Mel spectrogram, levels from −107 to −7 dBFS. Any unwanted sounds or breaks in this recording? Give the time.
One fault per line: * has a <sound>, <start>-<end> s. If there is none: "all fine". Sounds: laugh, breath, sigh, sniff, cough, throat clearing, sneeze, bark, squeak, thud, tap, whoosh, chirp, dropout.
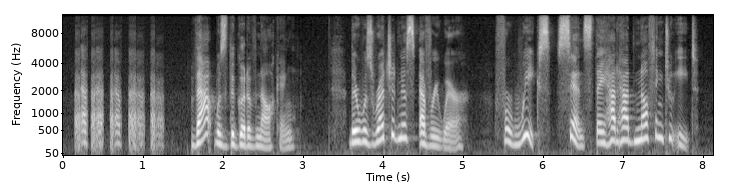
* has a laugh, 0.1-1.3 s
